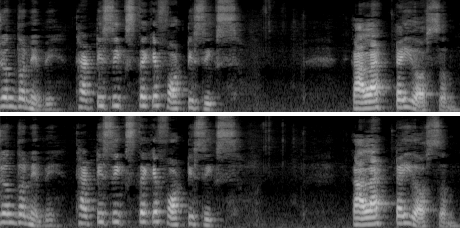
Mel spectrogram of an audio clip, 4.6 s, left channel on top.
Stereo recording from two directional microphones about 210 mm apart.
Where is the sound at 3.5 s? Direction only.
15° left (ahead or behind).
